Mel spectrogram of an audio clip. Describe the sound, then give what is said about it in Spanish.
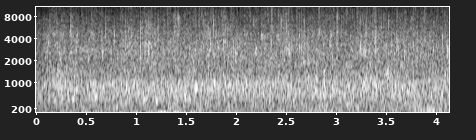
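The Santelerreca, a small stream in Vera, murmurs steadily, a continuous bright hiss of flowing water with fine bubbling texture and no pauses, holding an even level throughout with no voices. “Es el arrullo de Santelerreca, el riachuelo de Vera que desde tiempos inmemoriales ha sido testigo del devenir de una casa que, como muchos de nuestros anfitriones, tampoco necesita presentación.”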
